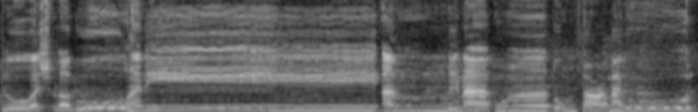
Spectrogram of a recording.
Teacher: نون ساکن کے بعد تا حروف اخفا میں سے ہے تو یہاں پر اخفا ہوگا، یعنی غنہ زمانی کر کے پڑھیں گے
